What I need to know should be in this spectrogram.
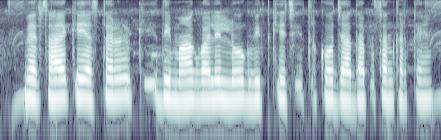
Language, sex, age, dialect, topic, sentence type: Hindi, female, 18-24, Awadhi Bundeli, banking, statement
